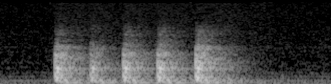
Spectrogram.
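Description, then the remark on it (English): Five quick knocks on a door in an even rhythm, clear, with nothing else around them and no voices; Mr. McFeely is knocking to make a delivery. “Did you hear somebody knocking?”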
